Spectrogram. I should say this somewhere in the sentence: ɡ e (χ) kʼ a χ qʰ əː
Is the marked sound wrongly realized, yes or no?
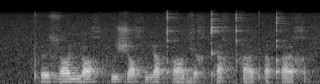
no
